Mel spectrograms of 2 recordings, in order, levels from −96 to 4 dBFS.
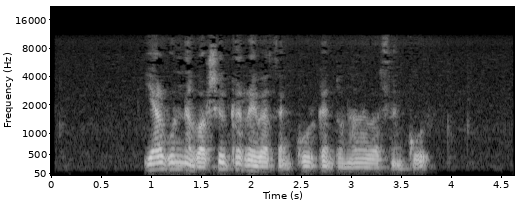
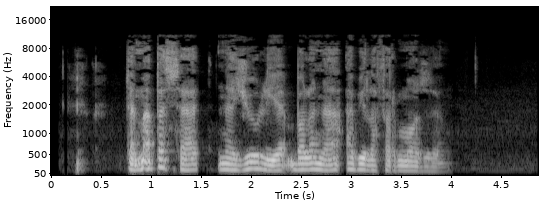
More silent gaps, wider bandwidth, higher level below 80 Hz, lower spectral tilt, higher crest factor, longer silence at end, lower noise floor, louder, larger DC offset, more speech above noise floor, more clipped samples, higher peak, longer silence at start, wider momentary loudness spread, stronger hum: neither; about the same, 11.5 kHz vs 11.5 kHz; second, -72 dBFS vs -64 dBFS; about the same, -5 dB/octave vs -5 dB/octave; about the same, 20 dB vs 20 dB; about the same, 0.85 s vs 0.95 s; about the same, -60 dBFS vs -63 dBFS; about the same, -22 LUFS vs -22 LUFS; neither; about the same, 39 dB vs 42 dB; neither; about the same, -4 dBFS vs -4 dBFS; first, 0.95 s vs 0.25 s; second, 10 LU vs 17 LU; neither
